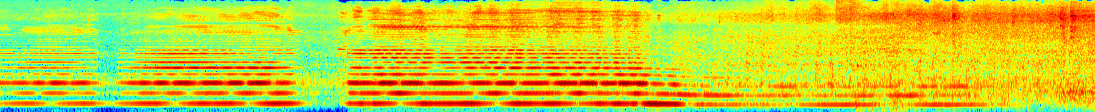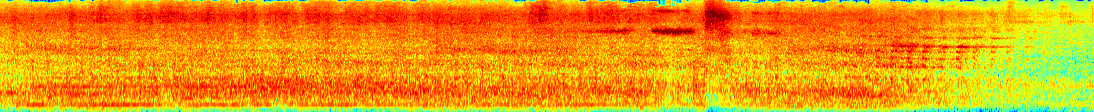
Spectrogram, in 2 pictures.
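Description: Indian Railways EMU local train's horn sounding three short blasts and then one long blast that drops in pitch as the train reaches the camera. It is followed by the loud running noise and wheel clatter of the coaches passing at speed, fading near the end.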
